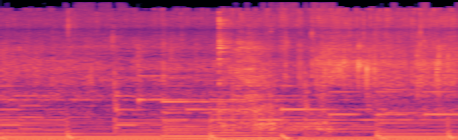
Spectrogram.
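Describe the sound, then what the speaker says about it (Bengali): Bora fritters frying in hot oil, a steady dense sizzle running throughout with occasional stirring scrapes and bubbling bursts, close and fairly loud. "তো চলো ভাজাটা বসিয়ে দিই"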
